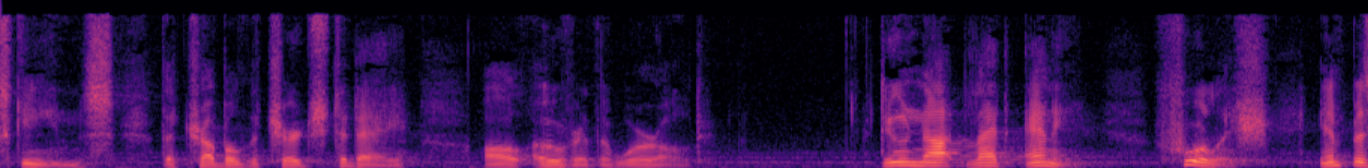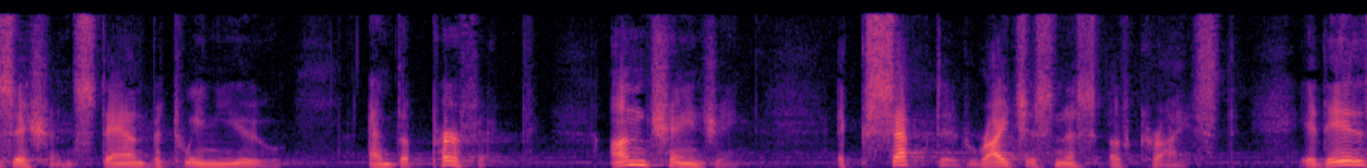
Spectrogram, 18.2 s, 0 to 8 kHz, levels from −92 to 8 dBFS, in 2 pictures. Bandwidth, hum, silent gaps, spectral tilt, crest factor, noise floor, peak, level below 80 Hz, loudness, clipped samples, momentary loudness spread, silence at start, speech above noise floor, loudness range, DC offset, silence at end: 7.6 kHz; none; none; -5 dB/octave; 26 dB; -61 dBFS; -4 dBFS; -64 dBFS; -29 LUFS; under 0.1%; 16 LU; 0 s; 32 dB; 5 LU; under 0.1%; 0 s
